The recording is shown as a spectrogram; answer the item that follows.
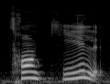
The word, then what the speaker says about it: tranquille: village, tranquille, mille. 이때에는 영어의 L과 유사한 발음으로 됩니다. 이으가 아니라.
